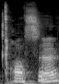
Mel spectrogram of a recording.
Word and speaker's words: Xhosa: X is like the horse, like Right, so like the language Xhosa, that's how you say it, Xhosa.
